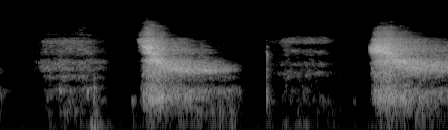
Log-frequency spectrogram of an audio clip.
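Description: A man breathing deeply in time with an arm exercise. Two long, forceful exhales, about two and five seconds in, each fade out over a second or so, with quieter inhales between them.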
